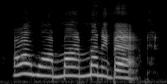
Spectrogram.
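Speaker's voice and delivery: high, whiny complaining heckler. Acted. An unhappy audience member demands his money back, high and whiny. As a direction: demand a refund in a high put-on voice.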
